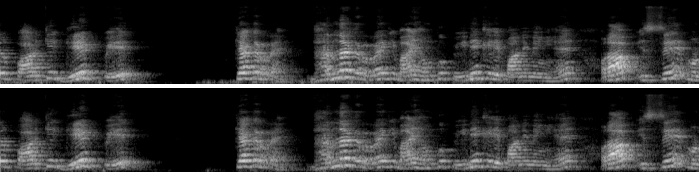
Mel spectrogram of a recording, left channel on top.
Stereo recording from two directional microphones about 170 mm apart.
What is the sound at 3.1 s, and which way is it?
Speech, 20° left (ahead or behind).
